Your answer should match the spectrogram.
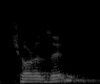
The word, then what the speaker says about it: Chorazin: You know, if the works had been done there in Tyre and Sidon that were done here in Chorazin, I said it right, okay, and in Bethsaida,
